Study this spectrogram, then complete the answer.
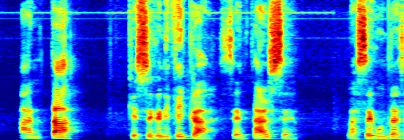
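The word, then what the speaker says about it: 앉다: Se pronuncia solamente la primera consonante. N. Anta. Anta, que significa sentarse.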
